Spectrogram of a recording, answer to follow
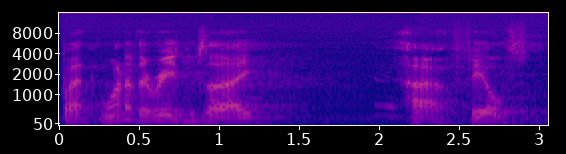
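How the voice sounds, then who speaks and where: Speaking at a moderate pace, a man uses a fairly high pitch with ordinary variation. Audible room echo and noticeable background noise fill the recording. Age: 80s+. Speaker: helicopter museum representative. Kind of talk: conference talk. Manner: halting, many fillers.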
